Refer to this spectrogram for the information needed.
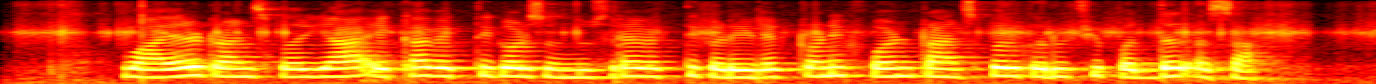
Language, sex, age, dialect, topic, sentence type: Marathi, female, 18-24, Southern Konkan, banking, statement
